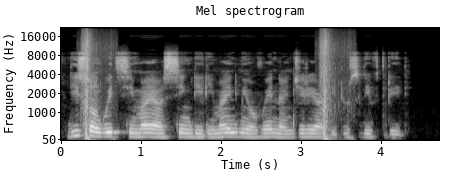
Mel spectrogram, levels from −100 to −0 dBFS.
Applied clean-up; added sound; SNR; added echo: none; Walk, footsteps; 3 dB; none.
